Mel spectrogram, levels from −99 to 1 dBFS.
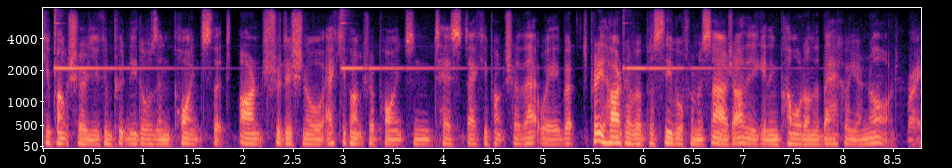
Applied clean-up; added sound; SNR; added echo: neural mask model RNNoise.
